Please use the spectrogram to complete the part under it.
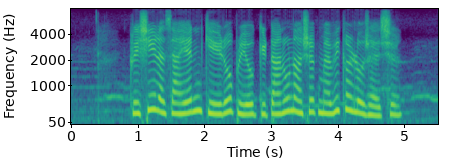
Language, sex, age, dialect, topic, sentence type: Maithili, female, 56-60, Angika, agriculture, statement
